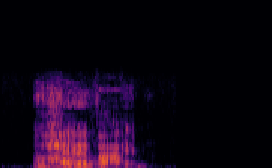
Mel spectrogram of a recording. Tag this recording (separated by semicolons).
Words; Slow-mo; Voice; Large; FSX; Effect; Strange; FX; Gross; grown; Growl; Down-Pitch; Mo; Beast; Slow; Distorted; Unintelligible; Grumpy; Deep; Detune; Pitch-Down; Pitch; Odd; Human-Voice; Robotic; Human; Thick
